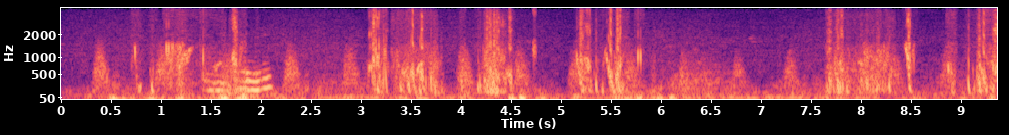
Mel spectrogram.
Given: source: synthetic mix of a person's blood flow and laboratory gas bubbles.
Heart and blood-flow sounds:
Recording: Doppler ultrasound of blood flow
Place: subclavian vein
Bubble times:
0.70-0.82 s: bubbles
0.88-0.97 s: bubbles
1.01-1.64 s: bubbles
1.67-1.83 s: bubbles
3.05-3.95 s: bubbles
3.97-4.06 s: bubbles
4.13-4.54 s: bubbles
4.71-4.75 s: bubbles
5.13-5.69 s: bubbles
5.73-5.83 s: bubbles
7.63-8.36 s: bubbles
8.41-8.56 s: bubbles
8.84-8.97 s: bubbles
9.04-9.37 s: bubbles
From the record:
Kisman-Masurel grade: 332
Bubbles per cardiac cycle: rolling drumbeat, 9 or more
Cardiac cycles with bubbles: 50 to 99%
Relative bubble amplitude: moderate (0.250 to 0.450)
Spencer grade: 3 (all of the cardiac periods contain showers or single bubble signals, but not dominating or overriding the cardiac motion signals)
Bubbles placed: anywhere in the cardiac cycle

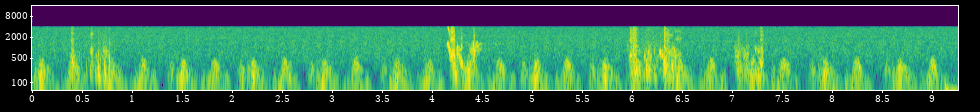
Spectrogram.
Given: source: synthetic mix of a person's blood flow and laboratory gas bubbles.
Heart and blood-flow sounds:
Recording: Doppler ultrasound of blood flow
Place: precordium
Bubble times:
0.36-0.81 s: bubbles
4.12-4.50 s: bubbles
5.93-6.50 s: bubbles
7.01-7.18 s: bubbles
7.22-7.33 s: bubbles
From the record:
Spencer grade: 2 (many but less than half of the cardiac periods contain bubble signals, singularly or in groups)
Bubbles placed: anywhere in the cardiac cycle

